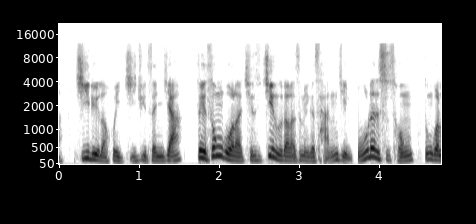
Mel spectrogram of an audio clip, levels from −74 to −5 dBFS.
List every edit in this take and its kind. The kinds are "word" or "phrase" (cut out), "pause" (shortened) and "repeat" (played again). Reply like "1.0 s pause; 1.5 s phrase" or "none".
1.6 s pause; 3.7 s pause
